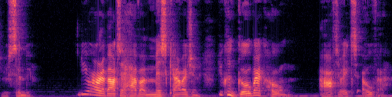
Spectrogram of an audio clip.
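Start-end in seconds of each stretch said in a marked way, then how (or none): 1.1-5.8 put-on old witch voice. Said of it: "said the old witch".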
